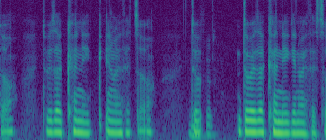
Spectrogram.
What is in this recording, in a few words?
"cynnig", Welsh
